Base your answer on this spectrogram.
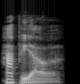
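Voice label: "happy hour", British English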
